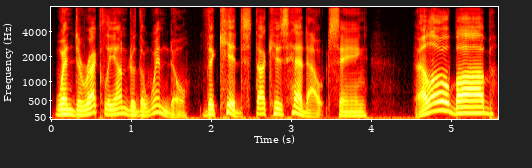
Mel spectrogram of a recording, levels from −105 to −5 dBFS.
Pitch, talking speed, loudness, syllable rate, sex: 130 Hz, 150 wpm, -18 LUFS, 4.0 syllables/s, male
